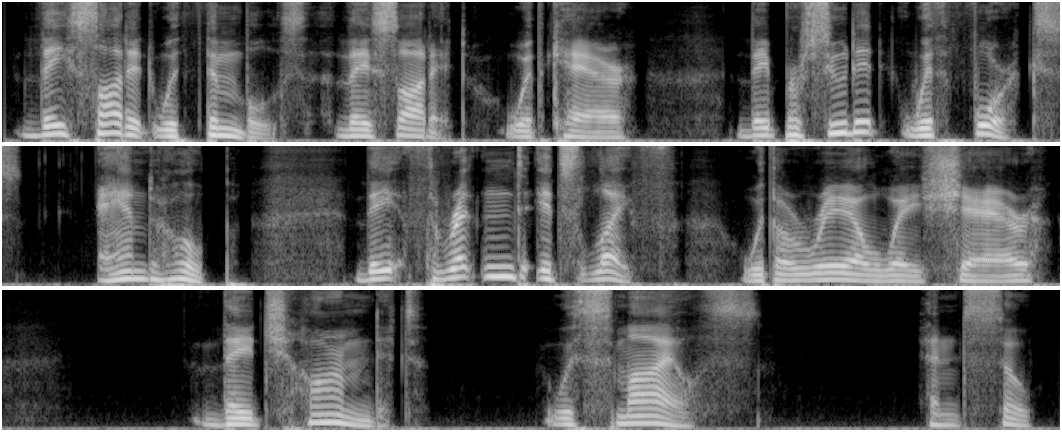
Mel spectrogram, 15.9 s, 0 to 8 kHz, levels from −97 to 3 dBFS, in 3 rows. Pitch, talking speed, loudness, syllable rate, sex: 140 Hz, 120 wpm, -19 LUFS, 3.5 syllables/s, male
